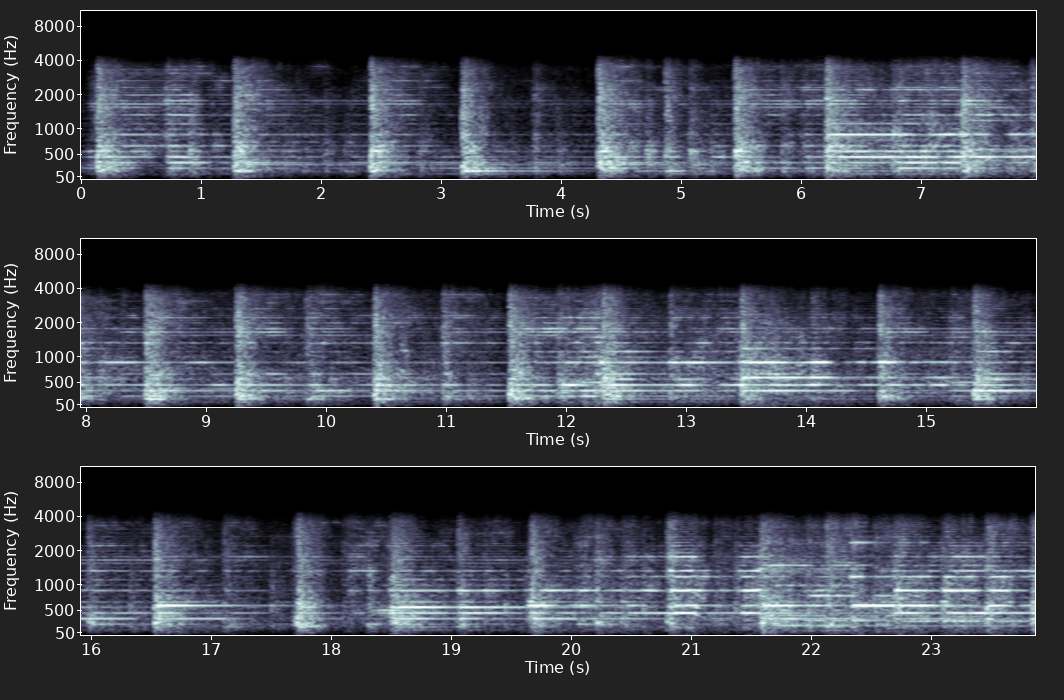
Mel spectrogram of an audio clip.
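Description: Live band playing: electric guitars over a drum kit, with sustained guitar notes and repeated drum hits.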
